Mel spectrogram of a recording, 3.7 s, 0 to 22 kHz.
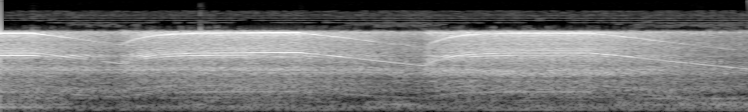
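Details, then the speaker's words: Angle grinder with a Modern M-2300B stator fitted to a Maktec MT90 and new CB-459 carbon brushes, first test: a high whine with harsh crackling hiss, speed sagging and recovering; heavy brush arcing on both sides, wrong rotation direction. "dan suaranya juga di sebelah kiri sebelah kanan ini pengapiannya besar semua guys gagal ya guys"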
